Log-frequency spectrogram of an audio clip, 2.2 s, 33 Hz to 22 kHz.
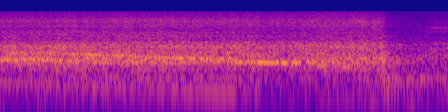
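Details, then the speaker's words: Rebuilt Bridgeport mill, variable speed head, 240V single phase, spindle switched to high range, changing over smoothly: whirring tone glides slightly in pitch then settles quietly, no clunk or grinding; healthy spindle. "okay so moving now to high range here it swaps over absolutely lovely"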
